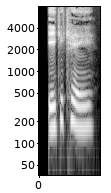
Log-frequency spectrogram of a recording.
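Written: æggekage

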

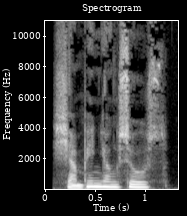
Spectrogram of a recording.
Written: champignonsauce

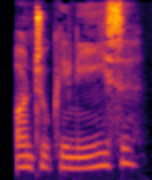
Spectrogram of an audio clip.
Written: ontogenese

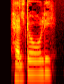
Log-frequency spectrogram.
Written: halvdårlig

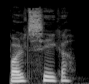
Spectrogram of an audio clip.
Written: boldsikker

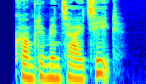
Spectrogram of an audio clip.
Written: komplementaritet

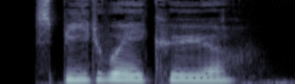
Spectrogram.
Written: speedwaykører

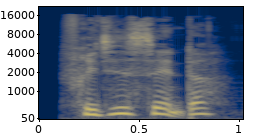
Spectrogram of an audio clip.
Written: fritidscenter

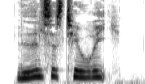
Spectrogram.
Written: ledelsesteori

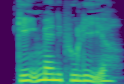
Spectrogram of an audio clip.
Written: genmanipulere

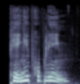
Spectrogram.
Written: pengeproblem

